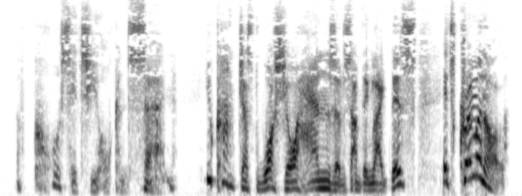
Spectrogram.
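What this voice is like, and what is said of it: Voice rising, getting louder. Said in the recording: “My voice was getting louder. People were looking at us.”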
